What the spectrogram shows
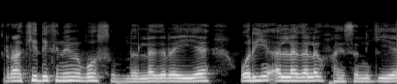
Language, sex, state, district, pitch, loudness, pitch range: Hindi, male, Uttar Pradesh, Saharanpur, 165 Hz, -13 LUFS, 145-170 Hz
